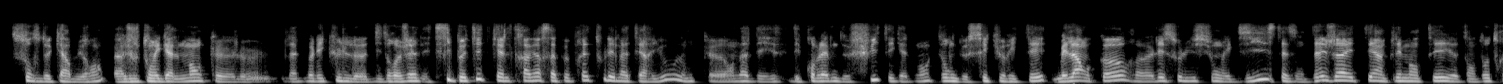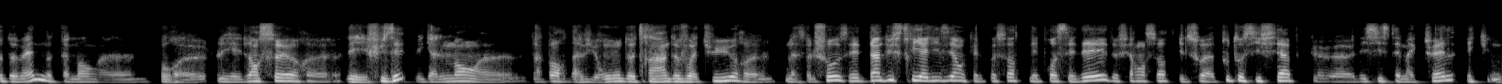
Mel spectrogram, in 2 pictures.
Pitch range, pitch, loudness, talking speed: 130-165 Hz, 145 Hz, -21 LUFS, 185 wpm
